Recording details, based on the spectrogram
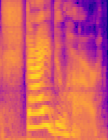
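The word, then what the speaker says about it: Stajduhar: foreign language names period the original pronunciation is steiduhar and steiduhar families are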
